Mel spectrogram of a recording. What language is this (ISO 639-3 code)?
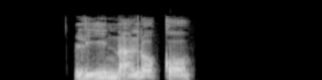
bri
